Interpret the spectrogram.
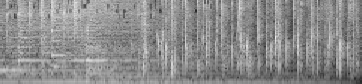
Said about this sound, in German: So ähnlich mag es geklungen haben. Am Ende gab es Applaus und ein gemeinsames erleichtertes Aufatmen bei den teilnehmenden EU-Finanzministern.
